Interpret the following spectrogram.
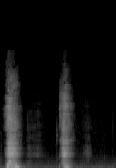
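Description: A man's voice giving two short, breathy sighs, each falling in pitch, one just after the start and the other a second later.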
